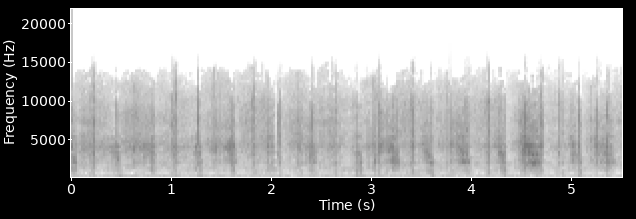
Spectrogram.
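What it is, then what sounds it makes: Pine wood plank. A medium-sized solid pine-wood plank sign lying flat on a towel is tapped and lightly scratched with the long acrylic nails of both hands. About 14 quick, irregular taps stand out over a continuous, bright, hissy scratching texture with almost no low end. Each tap dies away quickly.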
